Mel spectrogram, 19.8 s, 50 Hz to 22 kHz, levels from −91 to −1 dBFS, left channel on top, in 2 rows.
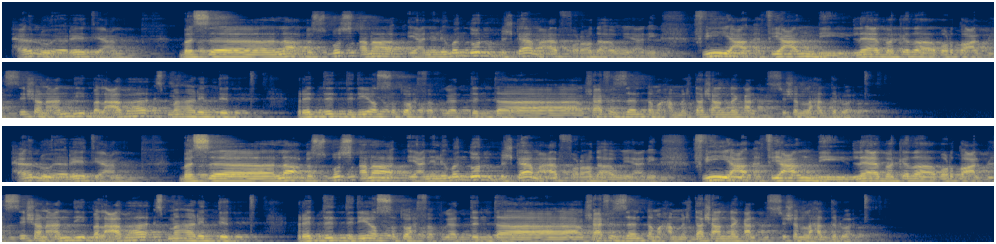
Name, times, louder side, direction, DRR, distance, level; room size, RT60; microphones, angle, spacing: voice 1, 0.1-1.2 1.8-12.3 12.9-18.5, right 2 dB, 35° right, 4 dB, 2.9 m, -25 dB
26.5 x 25.0 x 8.9 m, 0.72 s
head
